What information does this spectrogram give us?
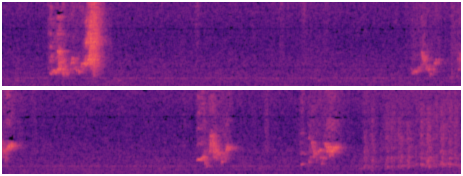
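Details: Pet budgerigars, nibbling kale and water during an offered bath they decline, give four short sharp chirrups spaced a few seconds apart over a steady low hum.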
